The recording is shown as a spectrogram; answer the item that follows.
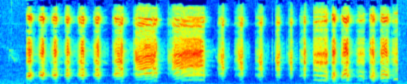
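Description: Recorded laughter sound effect played back through the small speaker of a Telemarketer Repellant Sound Machine toy: a run of quick, pulsing laughs starting about half a second in and lasting about five seconds.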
